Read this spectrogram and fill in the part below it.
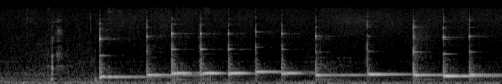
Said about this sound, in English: Well, this looks something like a xylophone. It's actually a marimba phone. Marimba phone? Yeah, very much like a xylophone.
